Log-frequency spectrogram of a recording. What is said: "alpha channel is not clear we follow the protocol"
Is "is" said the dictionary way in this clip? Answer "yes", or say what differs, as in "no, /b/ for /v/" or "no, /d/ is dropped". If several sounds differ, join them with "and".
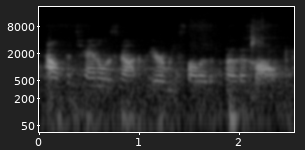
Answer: yes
